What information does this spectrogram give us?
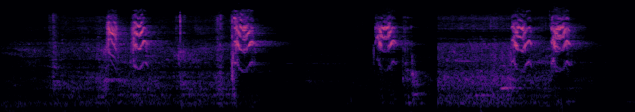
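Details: Bursts of thin, very high chirps from a female double-collared seedeater, two or three at a time with short gaps. Breeders use this call to set males singing for competitions. A low background hiss comes and goes.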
